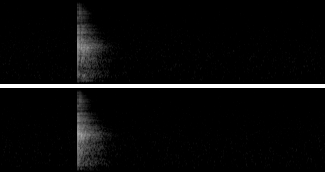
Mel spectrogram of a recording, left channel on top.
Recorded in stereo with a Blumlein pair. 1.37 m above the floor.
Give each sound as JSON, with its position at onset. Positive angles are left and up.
{"t": 0.8, "sound": "a finger snap", "azimuth_deg": -5, "distance_m": 1.6}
